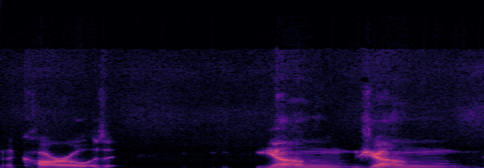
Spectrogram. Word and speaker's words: Jung: mispronounce the dude's name the Carl is it young Jung how do you how do you say okay I've only ever read it so fair enough Carl Gustav Jung oh well yeah he starts asking it about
